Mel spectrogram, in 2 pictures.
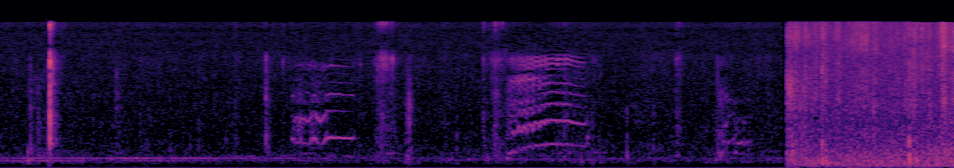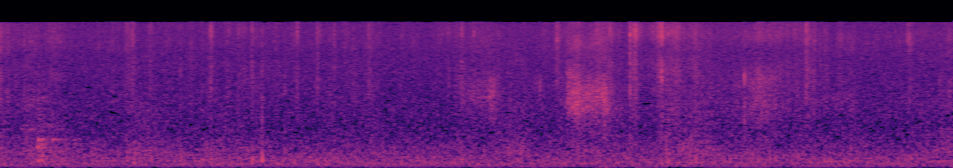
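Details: Domestic cat from a Japanese compilation of funny, cute cat moments. Several short, bending meows and chirps come in a quiet room over a steady low hum, then loud broadband noise takes over for the rest.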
